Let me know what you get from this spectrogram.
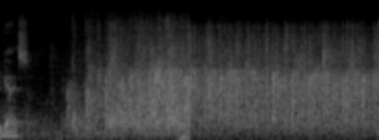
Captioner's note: audience applauds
